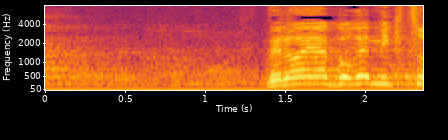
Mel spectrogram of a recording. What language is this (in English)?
Hebrew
